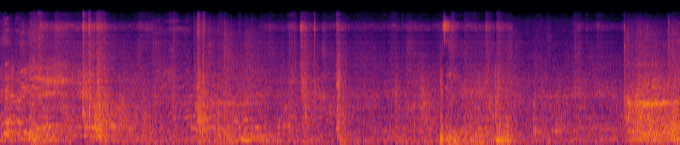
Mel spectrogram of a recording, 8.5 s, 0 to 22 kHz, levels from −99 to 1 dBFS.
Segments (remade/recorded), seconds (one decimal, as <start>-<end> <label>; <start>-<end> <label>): 0.0-0.5 recorded; 0.5-1.9 remade; 1.9-3.3 recorded; 3.3-6.4 remade; 6.4-7.2 recorded; 7.2-7.8 remade; 7.8-8.5 recorded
